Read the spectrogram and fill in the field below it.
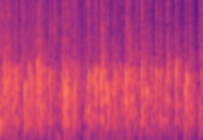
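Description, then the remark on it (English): An audience breaks into steady applause for everybody on a show hosted by Cameron Esposito, many hands clapping at once in a dense, crackling wash that stays fairly even in loudness throughout, with no voices standing out above it. “Clap it up for everybody on the show.”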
